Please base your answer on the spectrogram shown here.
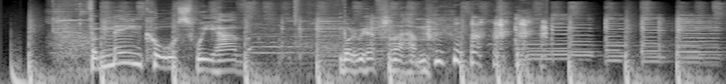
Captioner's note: laughing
